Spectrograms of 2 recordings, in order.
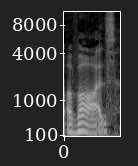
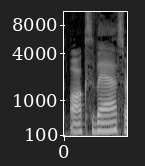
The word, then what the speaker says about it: Auxvasse: And, you know, that's a French-inspired name pronounced basically correctly. It's AUXVASSE. And it's funny because people assume that it's going to be pronounced incorrectly, you know, some Americanized version, Missouri version of the pronunciation. So people will ask you if they know that you're from that area, oh, how do they say that? Is it Oxvass or Oxvassy?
